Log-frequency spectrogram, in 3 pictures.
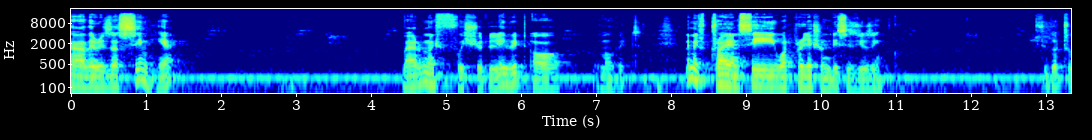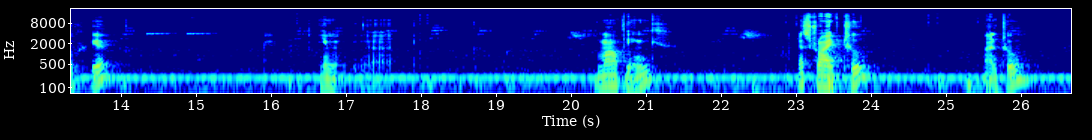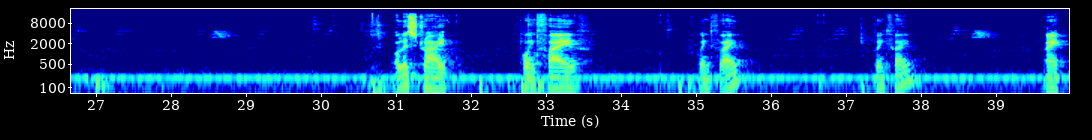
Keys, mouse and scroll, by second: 24.5 click, 26.3 click, 27.1 `, 34.1 click, 38.5 click.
